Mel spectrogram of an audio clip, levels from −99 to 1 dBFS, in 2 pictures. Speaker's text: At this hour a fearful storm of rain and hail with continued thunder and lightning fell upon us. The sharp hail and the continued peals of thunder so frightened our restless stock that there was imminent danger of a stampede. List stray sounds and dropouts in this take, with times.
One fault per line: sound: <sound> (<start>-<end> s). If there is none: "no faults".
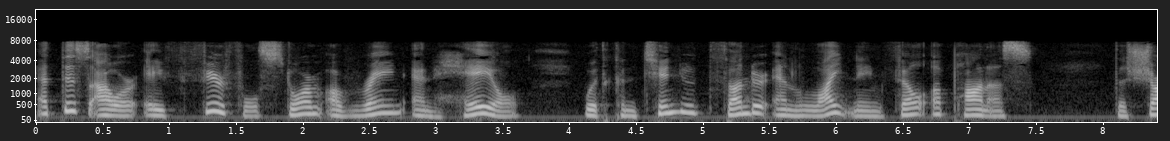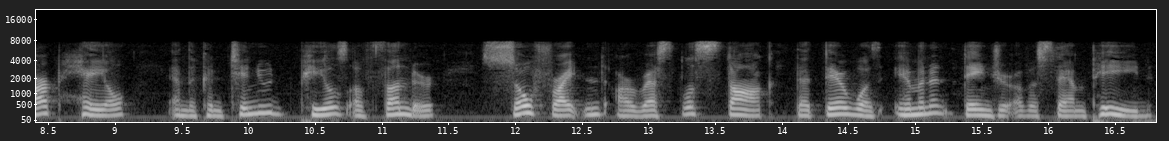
no faults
